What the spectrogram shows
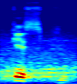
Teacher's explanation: Aquí la I junto a la Q desciende a la E. Pueden observarlo.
